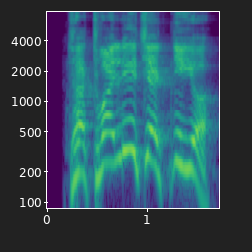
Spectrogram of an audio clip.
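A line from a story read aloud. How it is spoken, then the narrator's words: Yelling. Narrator (Russian): заорал Курт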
